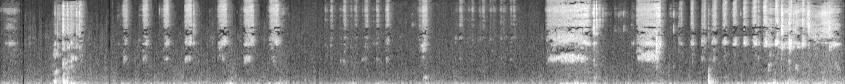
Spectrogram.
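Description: Faint paintbrush bristles scratching and dabbing on textured paper. Short strokes come about two a second, then two longer sweeps past the middle, then a quick run of small strokes near the end.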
